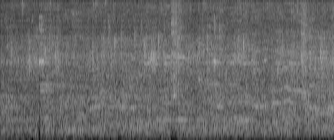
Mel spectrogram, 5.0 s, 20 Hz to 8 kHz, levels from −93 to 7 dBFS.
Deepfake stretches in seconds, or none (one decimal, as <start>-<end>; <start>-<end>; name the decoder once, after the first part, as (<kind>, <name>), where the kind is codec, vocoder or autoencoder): 0.0-1.2 (vocoder, Vocos); 1.8-2.3; 3.1-3.8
